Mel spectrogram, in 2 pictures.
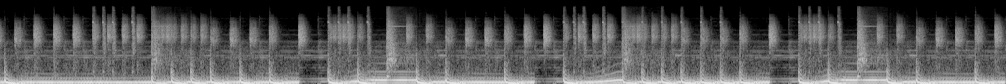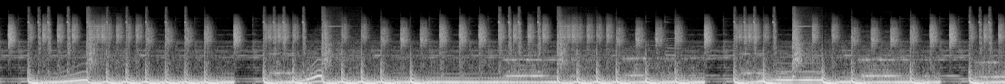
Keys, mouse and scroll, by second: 0.8 click, 2.5 click, 3.2 click, 3.7-6.7 right drag, 6.7 click, 7.9 click, 9.1 click, 9.5-10.8 middle drag, 10.8 click, 12.6-14.0 right drag, 14.0 click, 14.6 click, 15.9 click, 18.0 e.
